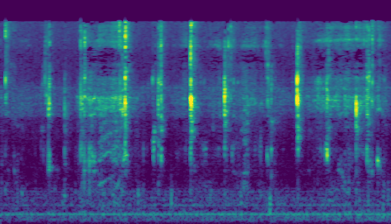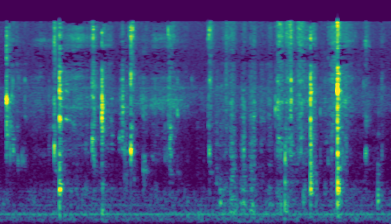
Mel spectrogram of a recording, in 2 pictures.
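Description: Soft, close-up chewing of a mouthful of steak: scattered wet mouth clicks and smacks. Near the end, a knife and fork start cutting the steak in a metal bowl.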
